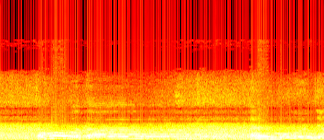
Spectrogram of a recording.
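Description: A woman's voice through a PA microphone, drawing out long, level-pitched syllables.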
